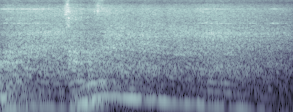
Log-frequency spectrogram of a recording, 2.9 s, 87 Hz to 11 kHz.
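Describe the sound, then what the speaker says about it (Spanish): Revving from the cold 2.0 engine of a Citroen C4 with a fuel-pressure fault and a leaking fuel hose, heard up close. The engine climbs steadily in pitch, holds, then settles back toward idle, with no voices. "Ahí podemos ver que el motor acelera bien"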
